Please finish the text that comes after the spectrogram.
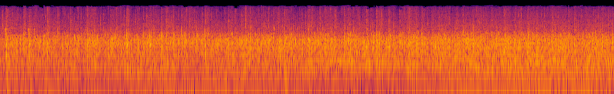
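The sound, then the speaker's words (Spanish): Sustained applause from an audience in a school auditorium, for artwork made by eleventh-grade students: a dense, steady wash of many hands clapping at once, loud and continuous for several seconds with no voices standing out. “Pero antes que iniciemos el acto de esta noche, quiero contarles que en las paredes del auditorio encontrarán los trabajos del área artística desarrollados por los estudiantes de undécimo grado, para los que pido un fuerte aplauso.”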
